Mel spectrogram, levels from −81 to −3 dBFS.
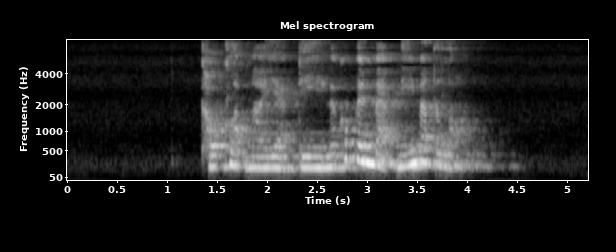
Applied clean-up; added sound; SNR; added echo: none; none; none; reverberation time 0.9 s.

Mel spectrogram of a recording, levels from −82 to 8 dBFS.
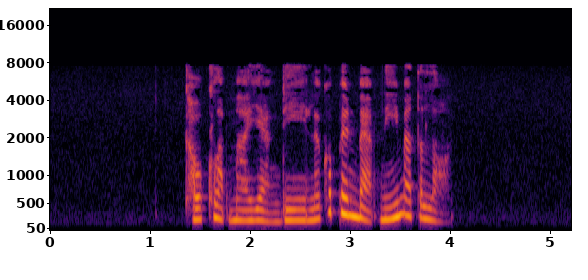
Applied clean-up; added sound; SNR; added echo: none; none; none; none.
